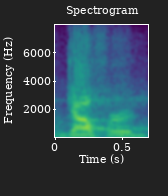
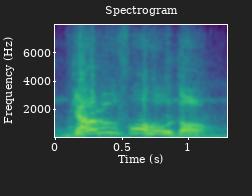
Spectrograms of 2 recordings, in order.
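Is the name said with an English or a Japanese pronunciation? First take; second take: English; Japanese. First: The name is said with English sounds. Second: The name is said with Japanese-style syllables.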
